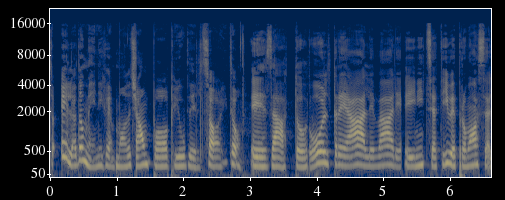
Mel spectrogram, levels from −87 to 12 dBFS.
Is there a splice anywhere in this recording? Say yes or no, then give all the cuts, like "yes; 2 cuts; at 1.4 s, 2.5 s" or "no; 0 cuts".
yes; 5 cuts; at 1.0 s, 1.3 s, 2.0 s, 3.9 s, 5.3 s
